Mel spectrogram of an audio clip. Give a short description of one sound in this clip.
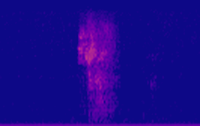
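Clothing rustles briefly up close.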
